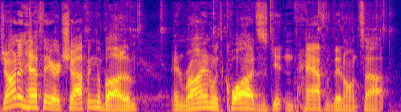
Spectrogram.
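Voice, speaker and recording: With music playing in the background, a man with a fairly high pitch talks at a moderate pace and with lively intonation. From Flemish-speaking Belgium. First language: Flemish. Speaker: poker livestream commentator. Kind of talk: live commentary. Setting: small closet booth. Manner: animated.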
